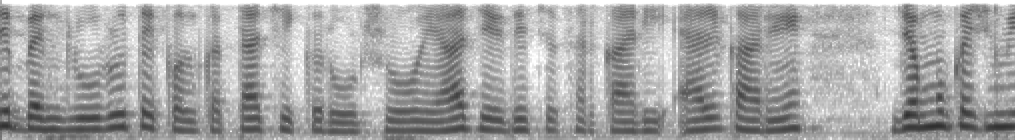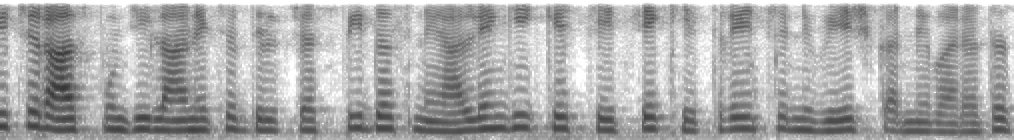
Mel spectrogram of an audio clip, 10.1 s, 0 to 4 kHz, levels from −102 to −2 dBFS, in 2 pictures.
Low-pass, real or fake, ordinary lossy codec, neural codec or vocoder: 3.6 kHz; fake; none; codec, 44.1 kHz, 7.8 kbps, DAC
